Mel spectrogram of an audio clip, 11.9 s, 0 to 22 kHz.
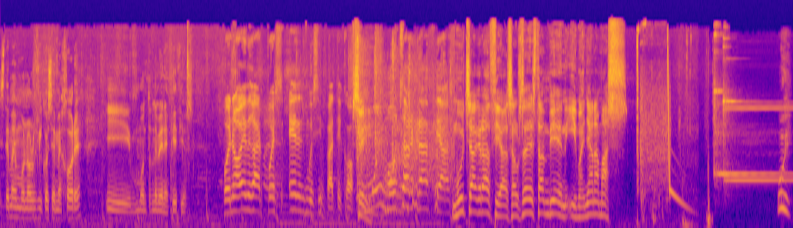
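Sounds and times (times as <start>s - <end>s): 
speech: 0.0s - 10.0s, 11.6s - 11.8s
doorbell chime: 10.7s - 11.8s.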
